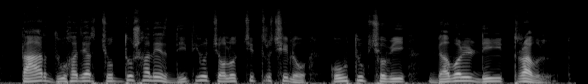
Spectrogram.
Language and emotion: Bengali, neutral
